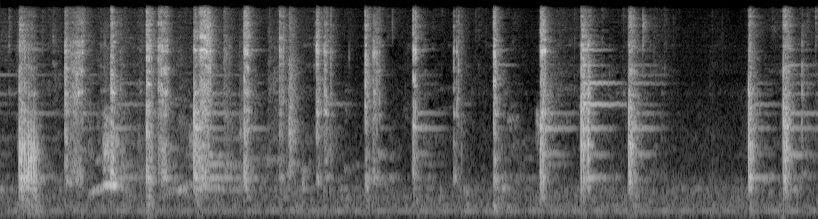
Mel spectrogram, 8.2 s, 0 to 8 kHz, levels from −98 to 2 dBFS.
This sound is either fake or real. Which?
fake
